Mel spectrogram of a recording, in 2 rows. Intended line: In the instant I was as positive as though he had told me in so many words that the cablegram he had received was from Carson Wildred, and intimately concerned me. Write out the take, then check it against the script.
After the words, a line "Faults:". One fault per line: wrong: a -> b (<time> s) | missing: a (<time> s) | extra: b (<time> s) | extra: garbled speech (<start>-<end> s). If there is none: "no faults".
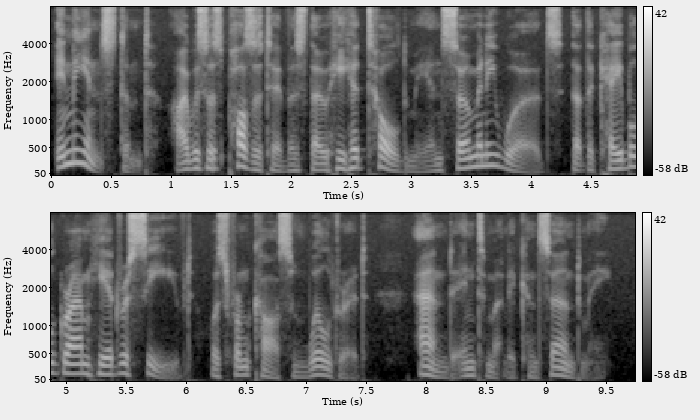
In the instant I was as positive as though he had told me in so many words that the cablegram he had received was from Carson Wildred, and intimately concerned me.
Faults:
no faults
